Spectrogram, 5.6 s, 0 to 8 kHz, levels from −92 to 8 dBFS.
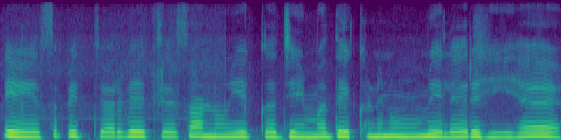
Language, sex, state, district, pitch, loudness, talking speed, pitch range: Punjabi, female, Punjab, Kapurthala, 255 Hz, -16 LUFS, 115 wpm, 245-265 Hz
